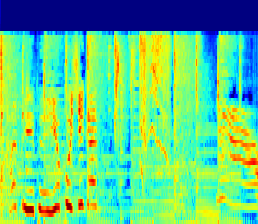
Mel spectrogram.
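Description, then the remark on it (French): A few short meows from a little cat in quick succession, fairly loud and mixed with a voice speaking over them. “Lama Beydoun, joyeux anniversaire avec ton petit chat.”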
